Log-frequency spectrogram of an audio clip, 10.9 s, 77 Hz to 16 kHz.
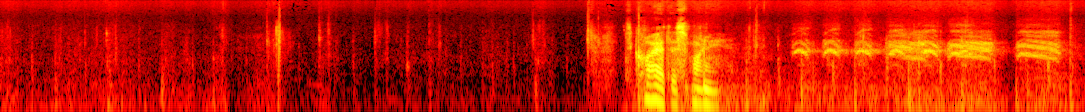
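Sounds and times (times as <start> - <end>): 
speech: 6.4 - 7.3
crows cawing in the woods: 7.8 - 10.8.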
